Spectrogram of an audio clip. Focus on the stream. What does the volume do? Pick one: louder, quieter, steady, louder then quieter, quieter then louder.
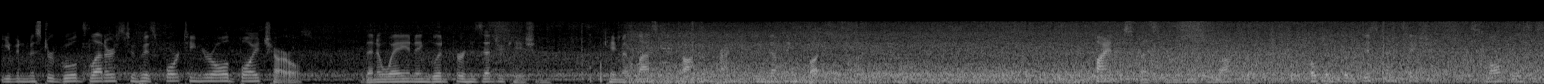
steady.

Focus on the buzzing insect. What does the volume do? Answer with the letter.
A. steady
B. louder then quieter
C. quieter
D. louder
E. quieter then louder
D.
